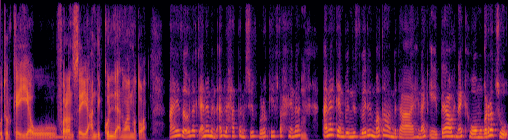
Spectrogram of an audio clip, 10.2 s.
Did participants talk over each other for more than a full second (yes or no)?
no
